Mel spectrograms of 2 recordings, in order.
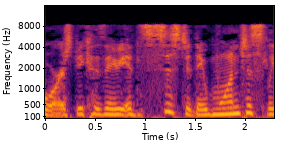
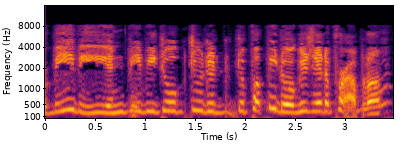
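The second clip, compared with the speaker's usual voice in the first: put-on baby talk; 5 semitones higher than usual. Shown as a demonstration. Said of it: "baby talk demo for the puppy".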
